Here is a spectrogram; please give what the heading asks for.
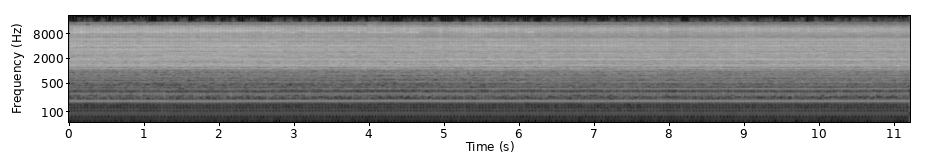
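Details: Smoking Husqvarna lawnmower single-cylinder engine burning very thin black oil, suspected past the rings; sharp regular rap, about three a second, at steady speed; owner suspects a bad connecting rod.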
